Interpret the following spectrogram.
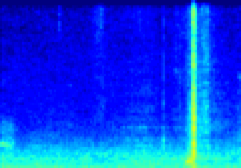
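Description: A golf ball struck with a pitching wedge off the fairway turf: one sharp click near the end, over faint steady outdoor background.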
